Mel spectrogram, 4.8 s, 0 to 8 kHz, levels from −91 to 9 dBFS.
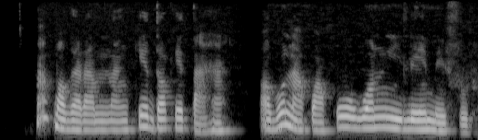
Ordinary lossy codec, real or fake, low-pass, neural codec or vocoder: none; real; none; none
